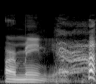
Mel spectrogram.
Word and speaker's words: Armenian: Excuse me, Cody, it's pronounced Armenian, not alien.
